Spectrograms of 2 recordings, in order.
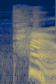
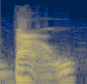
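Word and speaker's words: Tao: Troopers interesting so um TA or da as it is actually pronounced uh is a Chinese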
